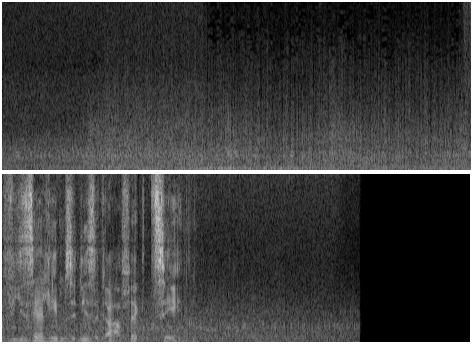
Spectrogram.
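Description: A game explosion booms and rumbles.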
